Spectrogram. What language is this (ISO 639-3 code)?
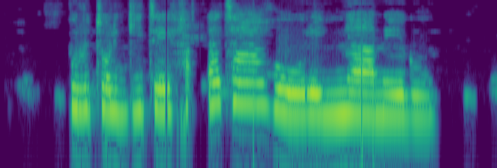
fub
